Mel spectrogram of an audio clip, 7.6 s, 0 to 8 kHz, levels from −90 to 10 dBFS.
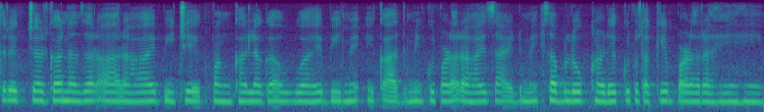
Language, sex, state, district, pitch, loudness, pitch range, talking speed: Hindi, female, Jharkhand, Jamtara, 200 Hz, -25 LUFS, 195-205 Hz, 250 wpm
